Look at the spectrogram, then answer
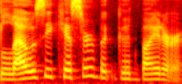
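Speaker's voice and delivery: ordinary delivery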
